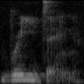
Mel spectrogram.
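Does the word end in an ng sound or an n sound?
ng. The word ends with an ng sound.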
